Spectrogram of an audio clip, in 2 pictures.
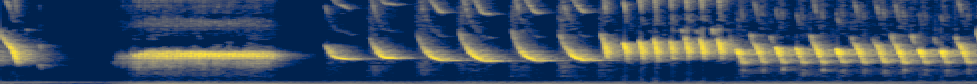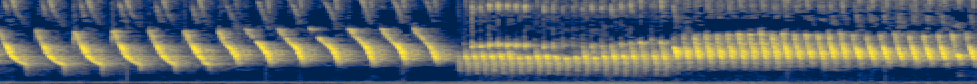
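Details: Male canary in full excited song: a buzzy opening note, then long runs of rapid repeated high syllables changing tempo and pitch, ending in a dense fast buzzing trill; a faint low hum runs behind.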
